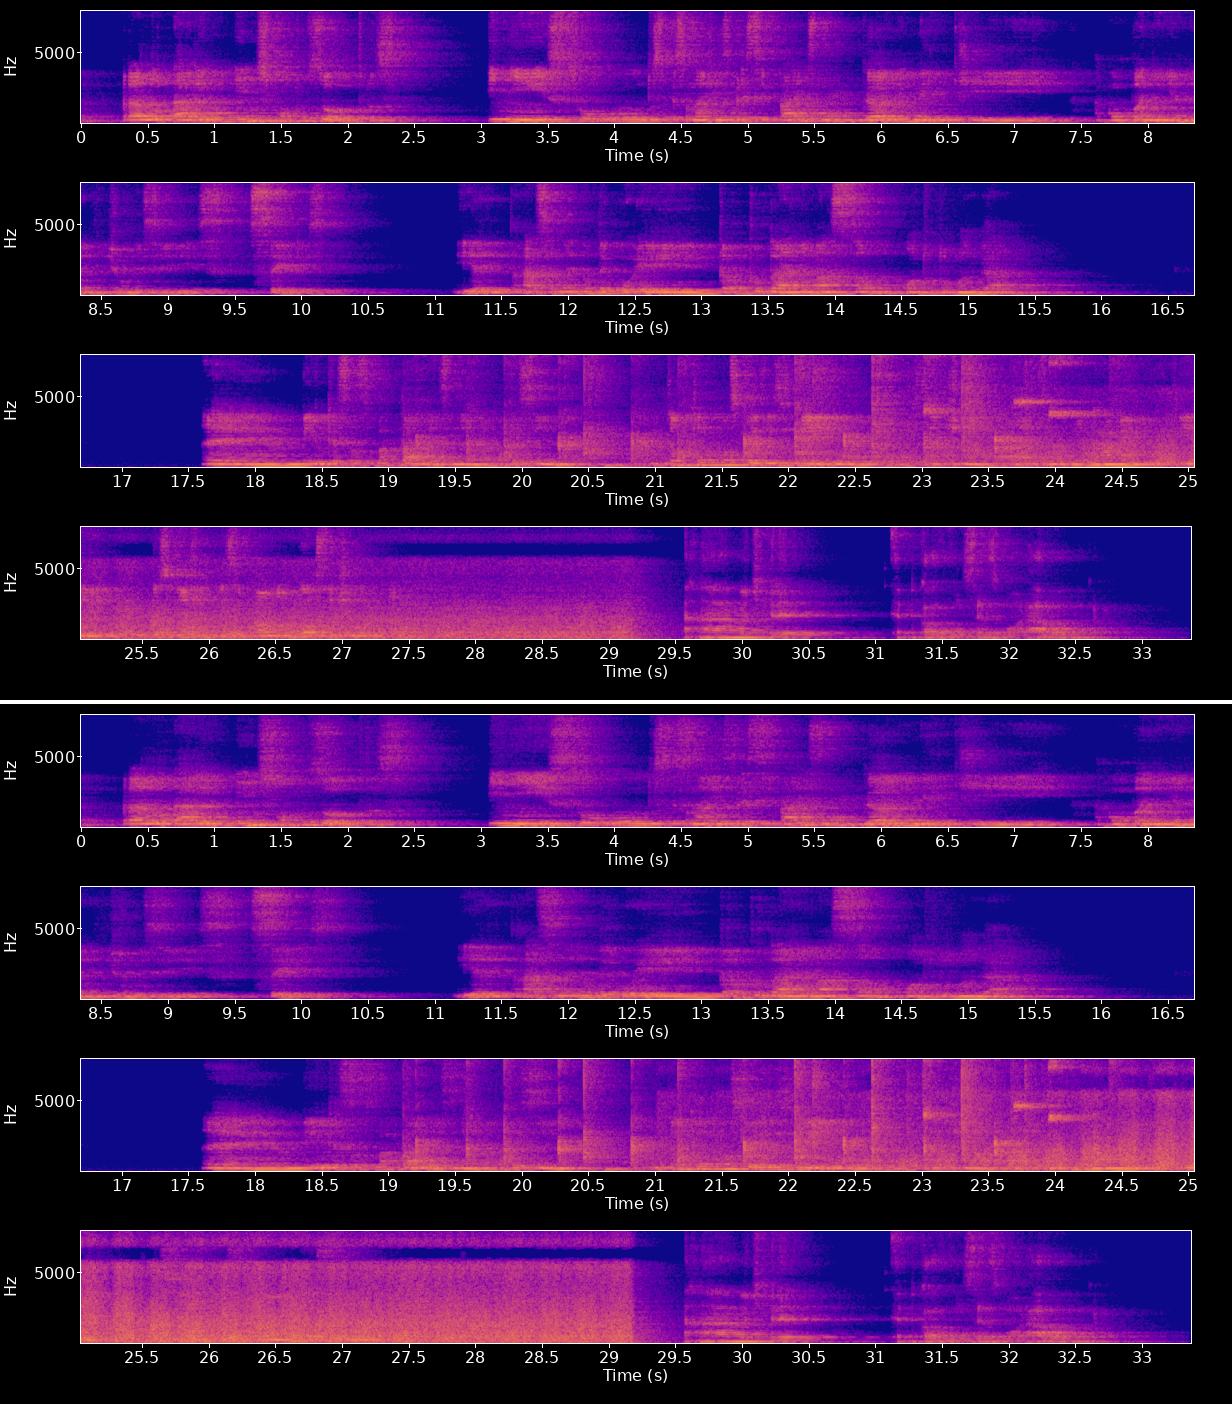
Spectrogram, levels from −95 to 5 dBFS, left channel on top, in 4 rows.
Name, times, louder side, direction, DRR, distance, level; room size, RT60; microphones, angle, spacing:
voice 1, 0.3-2.4 3.1-7.3 7.6-10.2 11.1-15.4 17.6-20.4 21.0-27.5, left 1 dB, 75° left, -5 dB, 3.1 m, -31 dB
sound 1, 19.0-25.0, right 3 dB, 35° right, 1.3 m, -38 dB
sound 2, 21.0-29.2, right 7 dB, 75° right, 0.4 m, -33 dB
voice 2, 29.6-30.6 31.1-32.7, left 1 dB, 20° left, -1 dB, 1.5 m, -35 dB
14.5 x 9.7 x 3.2 m, 1.3 s
head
